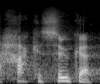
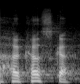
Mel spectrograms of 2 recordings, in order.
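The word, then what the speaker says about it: Hakosuka: the mar Skyline and they call it the hakas sua when it's the hakusa hakas I do not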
